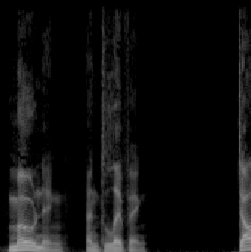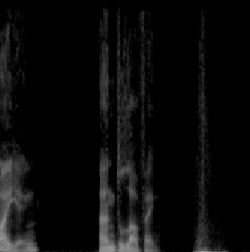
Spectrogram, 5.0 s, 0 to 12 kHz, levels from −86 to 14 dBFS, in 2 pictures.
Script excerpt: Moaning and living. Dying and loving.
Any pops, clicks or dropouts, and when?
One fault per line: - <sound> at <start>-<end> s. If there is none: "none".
- whoosh at 4.4-4.8 s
